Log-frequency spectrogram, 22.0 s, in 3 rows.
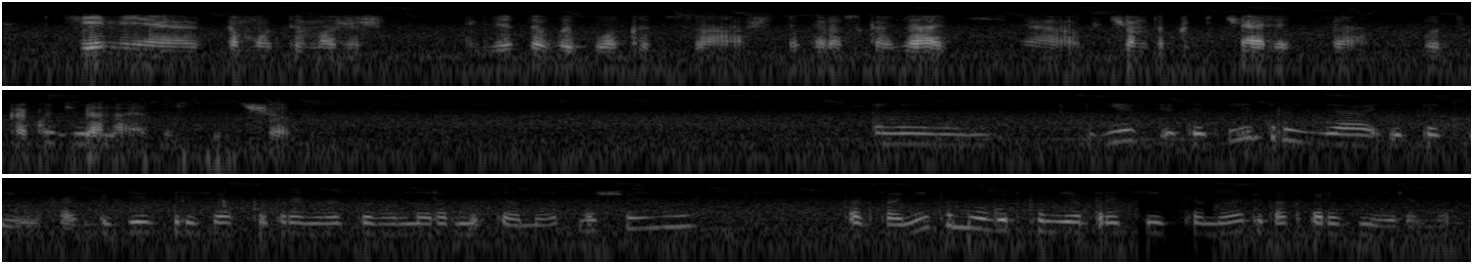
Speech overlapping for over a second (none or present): none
